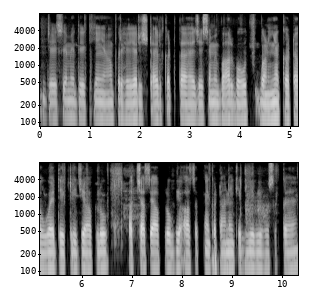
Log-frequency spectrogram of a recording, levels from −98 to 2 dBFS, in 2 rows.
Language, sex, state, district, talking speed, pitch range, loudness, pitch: Hindi, male, Bihar, Jamui, 205 wpm, 110-115 Hz, -22 LUFS, 110 Hz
